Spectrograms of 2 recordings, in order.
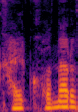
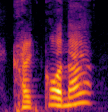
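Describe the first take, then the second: First: The ending starts with a plain consonant. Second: The ending starts with a tense consonant. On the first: This is how it is written. "쓰는 건" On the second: This is how it is normally spoken. "이런 식으로 발음을 합니다만"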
